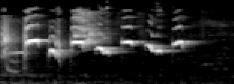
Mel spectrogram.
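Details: Lesser green leafbird delivering a lively chain of clear, slurred whistles that rise and fall, seven or so notes in quick succession, with a brief scratchy edge.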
